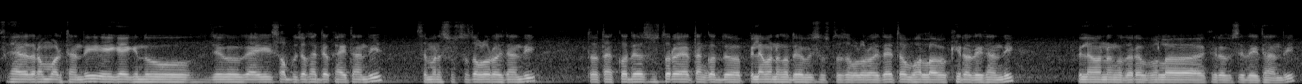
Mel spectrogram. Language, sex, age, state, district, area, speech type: Odia, male, 18-30, Odisha, Nayagarh, rural, spontaneous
